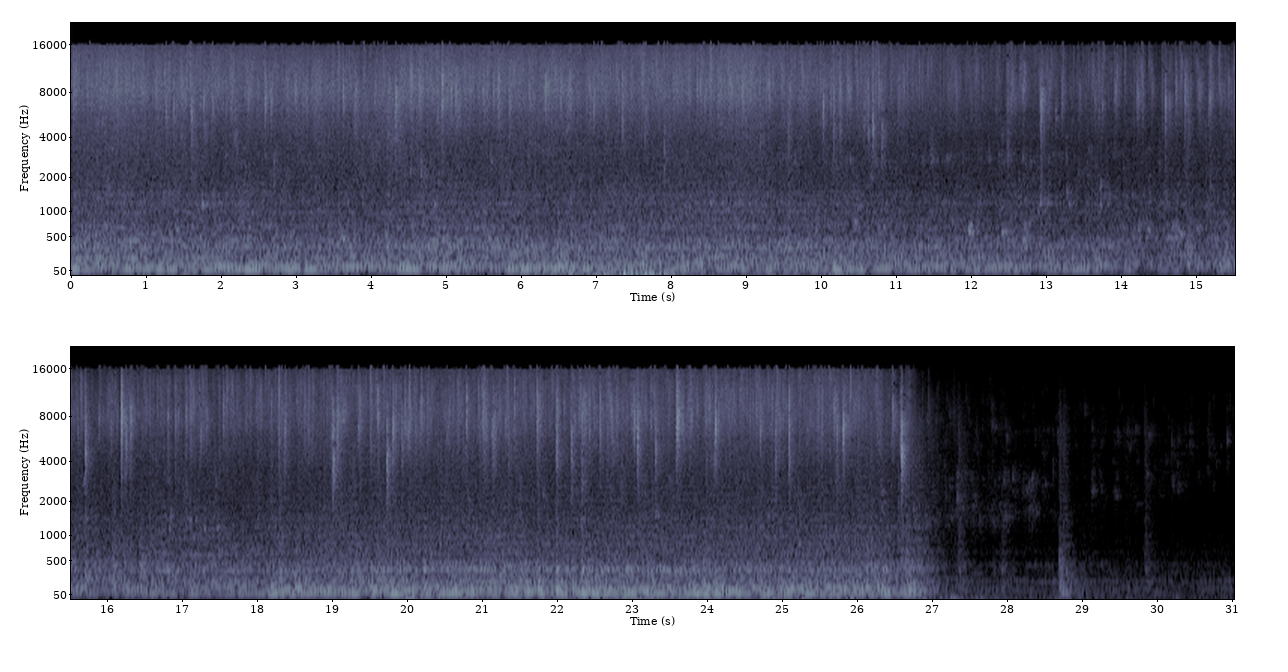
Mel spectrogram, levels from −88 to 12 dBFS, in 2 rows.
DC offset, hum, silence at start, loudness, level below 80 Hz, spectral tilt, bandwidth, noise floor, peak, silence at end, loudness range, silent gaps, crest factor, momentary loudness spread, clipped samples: under 0.1%; none; 0 s; -29 LUFS; -46 dBFS; -2 dB/octave; 17 kHz; -65 dBFS; -4 dBFS; 1.15 s; 6 LU; none; 30 dB; 8 LU; under 0.1%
